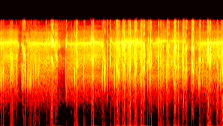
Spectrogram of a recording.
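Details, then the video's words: Red-nest swiftlets twittering continuously: overlapping shrill chirps and rasping trills over a sustained high whistle-like tone, busy and unbroken. "SUARA BURUNG WALET - Royal Wellness WALET SARANG MERAH"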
